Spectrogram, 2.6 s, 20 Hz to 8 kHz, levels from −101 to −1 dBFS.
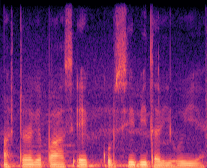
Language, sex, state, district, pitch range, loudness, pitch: Hindi, male, Uttar Pradesh, Saharanpur, 90-105 Hz, -18 LUFS, 105 Hz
